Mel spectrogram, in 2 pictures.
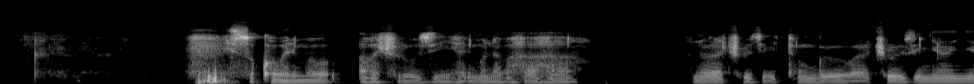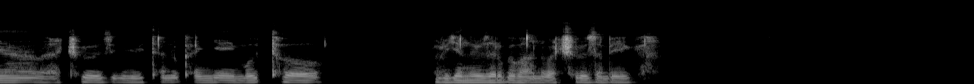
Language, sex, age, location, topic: Kinyarwanda, male, 18-24, Nyagatare, finance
